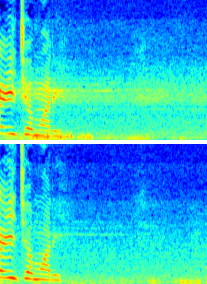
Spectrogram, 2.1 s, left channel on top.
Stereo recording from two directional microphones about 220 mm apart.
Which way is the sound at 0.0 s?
20° right (ahead or behind).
